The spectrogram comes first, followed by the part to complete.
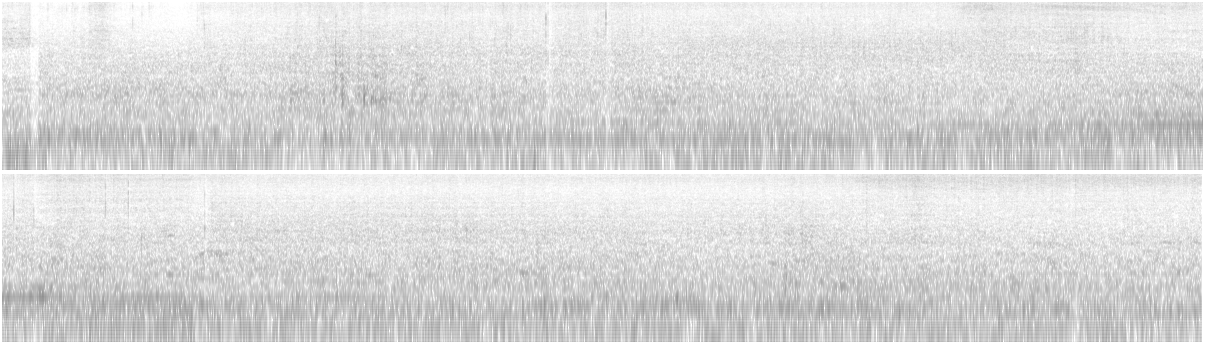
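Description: Steady rush of running water, with faint voices murmuring underneath.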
